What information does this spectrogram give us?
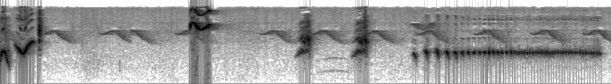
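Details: Female white-rumped shama: two brief loud whistled bursts over soft, repeated, high, falling notes. The clip ends in a fast, even trill that runs for about two seconds.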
